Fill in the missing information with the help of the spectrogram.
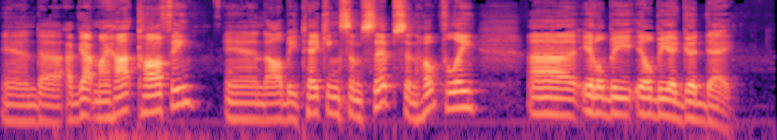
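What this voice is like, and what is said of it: Slightly rough, funky-sounding voice. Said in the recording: “my voice sounds a little funky ... I've got a little crud in there”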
